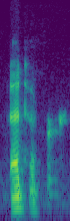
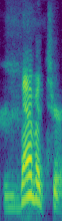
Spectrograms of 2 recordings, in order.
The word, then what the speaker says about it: vetiver: You're saying Vevitor. You're transposing the T and the V, so it sounds very close.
